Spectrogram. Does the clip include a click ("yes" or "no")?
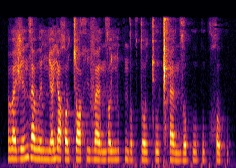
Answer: yes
